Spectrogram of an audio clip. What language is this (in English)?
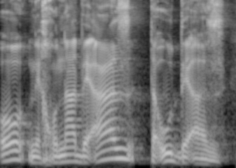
Hebrew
